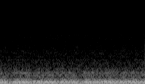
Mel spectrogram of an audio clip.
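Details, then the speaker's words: Ferrari 330 GT 2+2 Series II warming up: low rumble with idle sinking lazily from about 1000 to 800 rpm instead of snapping down; suspected air leak from carburettor or warped base plate. "that carburetor or whatever warped base plate or something is just sucking in more air and you can hear it just lazily coming down and now it's like at 1 000 and dropping 9.50"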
